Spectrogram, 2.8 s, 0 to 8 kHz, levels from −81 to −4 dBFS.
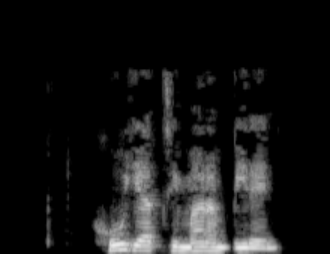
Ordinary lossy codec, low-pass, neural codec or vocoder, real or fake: MP3, 24 kbps; 7.2 kHz; none; real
